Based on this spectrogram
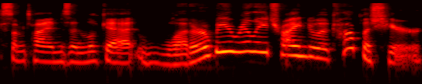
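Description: A woman with a normal speaking voice talks at a moderate pace and medium pitch over a quiet background. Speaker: podcast host. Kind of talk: interview.

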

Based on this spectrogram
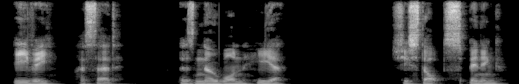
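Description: At a very slow pace, a somewhat breathy man speaks in a fairly low, monotone, flat voice. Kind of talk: ghost story telling, first-person account read aloud. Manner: tense, halting, urgent, with clipped short sentences that build dread.

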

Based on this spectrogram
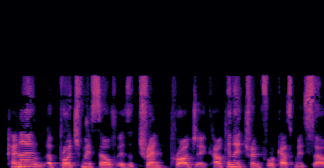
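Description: A woman with a Bulgarian accent speaks at a moderate pace, her voice fairly high with ordinary pitch variation. The background is quiet. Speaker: trend researcher and strategist. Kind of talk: interview conversation.

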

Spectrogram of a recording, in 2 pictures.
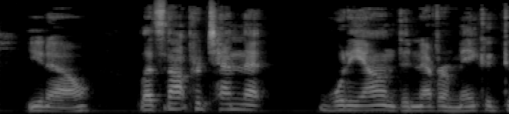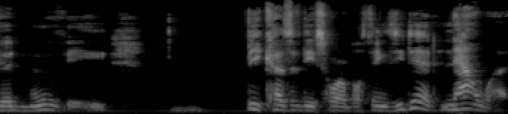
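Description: In a very clean recording with a silent background, a man with an American accent and a normal speaking voice talks at a moderate pace, his fairly high pitch showing ordinary variation. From Pennsylvania. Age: 40s. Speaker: author and podcaster. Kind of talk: casual chat.

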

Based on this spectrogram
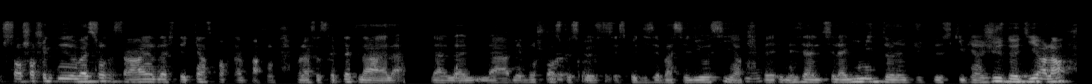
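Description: A man talks with fairly even intonation and a somewhat breathy voice. His loudness swings widely. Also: medium pitch for a man. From Ivory Coast. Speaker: economics postdoctoral researcher. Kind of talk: explanatory group discussion. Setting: online group call.

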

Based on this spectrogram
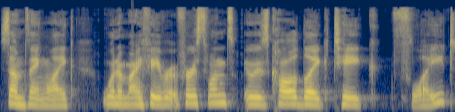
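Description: This woman has a plain, everyday voice at a medium pitch. She moves at a fairly quick pace with fairly even intonation. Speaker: podcast co-host. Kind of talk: casual chat.

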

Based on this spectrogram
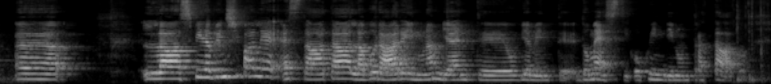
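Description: Lively intonation at a fairly slow pace amid audible room echo. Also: woman, medium pitch for a woman. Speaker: communications consultant and podcaster. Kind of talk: casual interview. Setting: remote call, home setup. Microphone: built-in laptop mic.

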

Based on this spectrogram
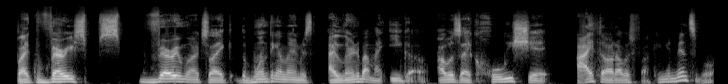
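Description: Heard with a dry, close sound with no echo, a man talks at a fairly quick pace in a plain, everyday voice, fairly low in pitch. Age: 30s. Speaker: serial entrepreneur. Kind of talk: casual interview chat.

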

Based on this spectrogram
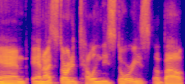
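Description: A normal speaking voice goes at a moderate pace with fairly even intonation. The background is quiet. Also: man. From US army family, moved around. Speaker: diversity speaker and workshop facilitator. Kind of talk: interview conversation.

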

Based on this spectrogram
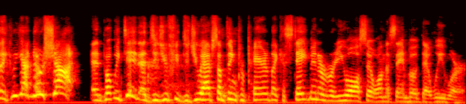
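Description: A man speaks at a very fast pace in a raised, projected voice. His pitch is high and his tone bright and sharp. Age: 40s. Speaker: podcast host. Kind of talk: casual chat. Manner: animated.

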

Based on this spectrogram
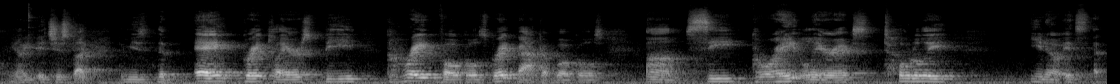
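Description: With an American accent, a man at medium pitch speaks at a very slow pace and with fairly even intonation. Audible room echo and noticeable background noise fill the recording. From US West Coast, San Jose, California. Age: 40s. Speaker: comedian and record label founder. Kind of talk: casual chat. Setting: studio.

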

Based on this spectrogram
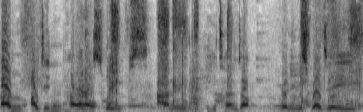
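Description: A woman is heard with audible room echo. Crowd noise fills the background. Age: 40s. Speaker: mother. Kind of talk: testimony. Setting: cafe.

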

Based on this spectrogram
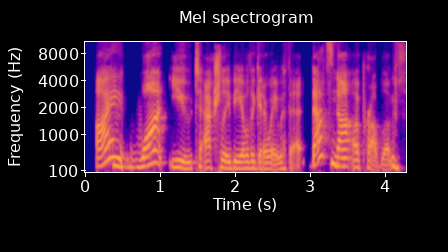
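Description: Against a quiet background, a woman with an American accent speaks at a moderate pace in a medium pitch, her voice swinging very widely up and down. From Texas, Dallas. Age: 40s. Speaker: writer and podcaster. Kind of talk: interview conversation.

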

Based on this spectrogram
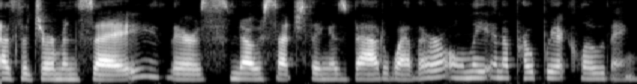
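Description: A woman's plain, everyday voice, medium in pitch with fairly even intonation and hardly any pauses, over a quiet background. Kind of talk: guided meditation. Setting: audio recording for listeners lying down. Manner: slow, soft, soothing, unhurried with long pauses; gentle, inviting, warm and imagery-rich.

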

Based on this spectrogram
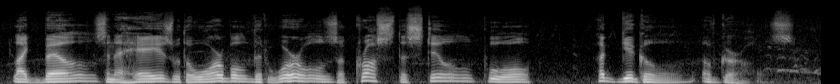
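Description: Speaking at a very slow pace, a man uses a medium pitch and a dark, mellow tone with ordinary pitch variation. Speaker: poet and podcast host. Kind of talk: poetry reading, performed verse with playful rhyme. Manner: lilting, sing-song rhythm, whimsical; animated, playful with onomatopoeic sounds.

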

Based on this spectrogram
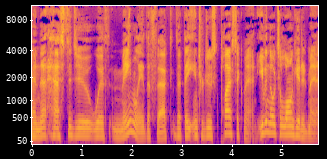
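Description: A plain, everyday voice at a moderate pace, full of lively intonation. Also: man. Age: 40s. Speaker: podcast guest. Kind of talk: casual chat.

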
